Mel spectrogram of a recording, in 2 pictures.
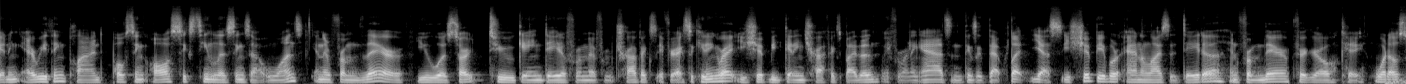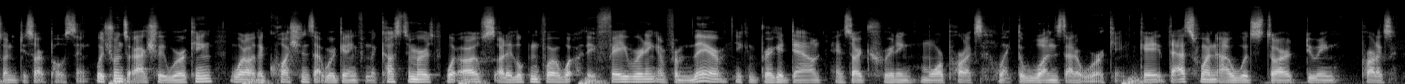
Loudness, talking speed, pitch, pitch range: -18 LUFS, 250 wpm, 105 Hz, 100-115 Hz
